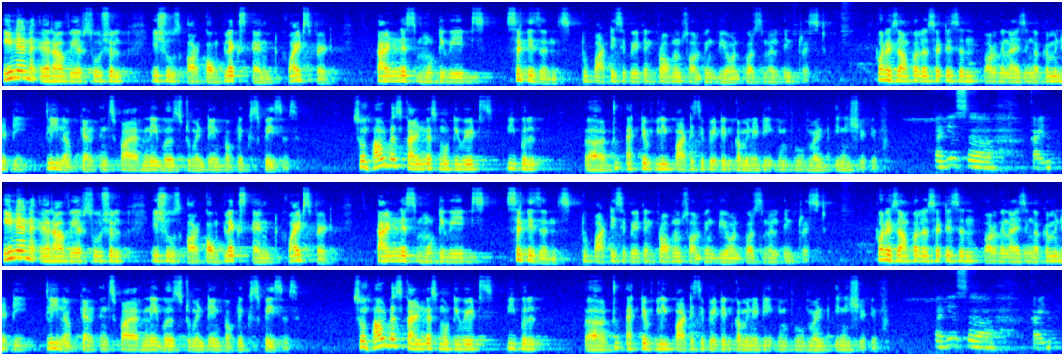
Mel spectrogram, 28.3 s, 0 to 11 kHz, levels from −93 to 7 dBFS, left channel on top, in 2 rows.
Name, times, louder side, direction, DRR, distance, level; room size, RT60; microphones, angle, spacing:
voice 1, 0.0-1.6 2.0-4.4 5.0-6.4 6.7-10.9 11.6-18.1 18.8-21.3 21.9-25.8, right 1 dB, 5° right, 5 dB, 0.9 m, -27 dB
voice 2, 11.2-11.7 12.9-13.0 26.4-28.1, left 1 dB, 40° left, 9 dB, 1.3 m, -36 dB
27.5 x 16.5 x 9.0 m, 0.86 s
head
